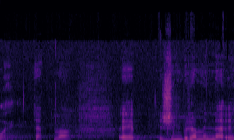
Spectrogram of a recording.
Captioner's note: speaking kurdish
